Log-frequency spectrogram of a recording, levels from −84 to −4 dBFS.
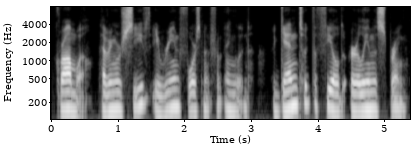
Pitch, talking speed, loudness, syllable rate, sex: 150 Hz, 165 wpm, -20 LUFS, 5.4 syllables/s, male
